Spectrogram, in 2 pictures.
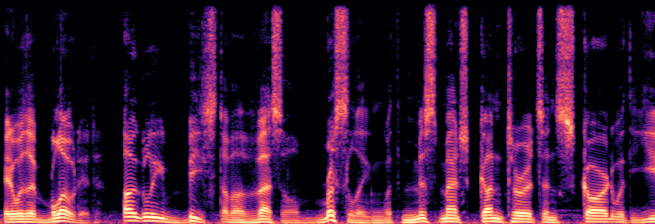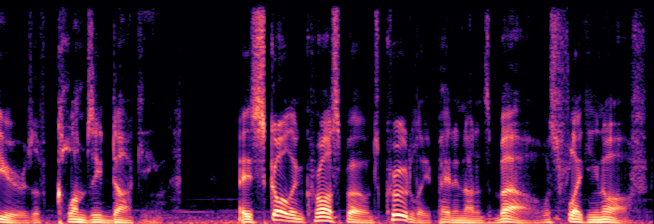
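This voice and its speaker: A man narrating a sci-fi story in an expressive, dramatic audiobook style. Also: low-pitched, unhurried.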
